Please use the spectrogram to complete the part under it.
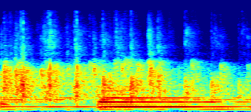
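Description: Church congregation applause with scattered clapping, moderately loud, over a sustained musical tone that swells partway through.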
